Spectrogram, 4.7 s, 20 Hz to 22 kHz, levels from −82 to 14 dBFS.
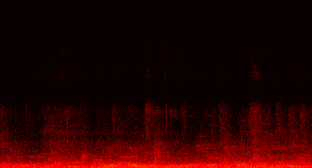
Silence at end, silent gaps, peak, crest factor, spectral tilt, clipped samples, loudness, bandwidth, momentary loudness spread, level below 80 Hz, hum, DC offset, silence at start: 0 s; none; -30 dBFS; 14 dB; -6.5 dB/octave; under 0.1%; -44 LUFS; 16 kHz; 4 LU; -56 dBFS; none; under 0.1%; 0 s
